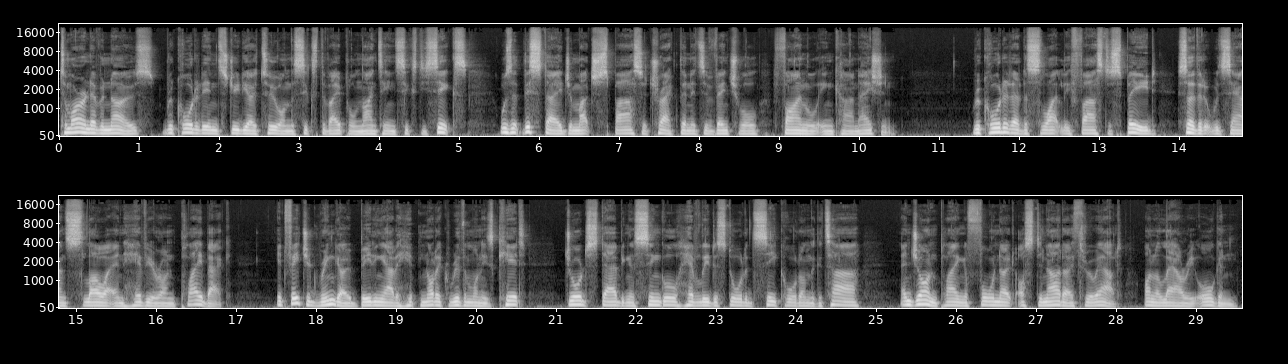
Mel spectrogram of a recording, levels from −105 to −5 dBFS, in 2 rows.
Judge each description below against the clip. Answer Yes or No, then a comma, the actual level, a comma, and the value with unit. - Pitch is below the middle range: Yes, low, 110 Hz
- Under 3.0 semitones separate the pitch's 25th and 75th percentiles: No, average, 4.4 semitones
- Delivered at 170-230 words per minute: No, average, 150 wpm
